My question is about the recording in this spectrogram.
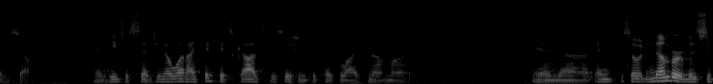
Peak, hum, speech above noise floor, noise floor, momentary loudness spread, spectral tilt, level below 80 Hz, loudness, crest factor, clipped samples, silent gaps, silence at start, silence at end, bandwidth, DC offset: -26 dBFS; none; 27 dB; -76 dBFS; 19 LU; -4.5 dB/octave; -80 dBFS; -49 LUFS; 24 dB; under 0.1%; none; 0 s; 0 s; 15.5 kHz; under 0.1%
